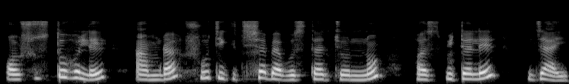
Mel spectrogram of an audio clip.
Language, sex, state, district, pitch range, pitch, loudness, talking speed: Bengali, female, West Bengal, North 24 Parganas, 225-300 Hz, 250 Hz, -17 LUFS, 95 wpm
